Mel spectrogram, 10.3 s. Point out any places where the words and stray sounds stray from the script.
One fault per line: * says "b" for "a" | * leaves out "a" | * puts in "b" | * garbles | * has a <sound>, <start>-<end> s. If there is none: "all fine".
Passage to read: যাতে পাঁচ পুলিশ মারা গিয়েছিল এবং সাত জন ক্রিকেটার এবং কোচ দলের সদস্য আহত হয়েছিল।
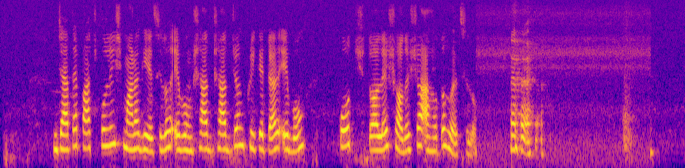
* puts in "সাত"
* has a laugh, 7.6-8.3 s
* has a whoosh, 9.3-9.6 s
